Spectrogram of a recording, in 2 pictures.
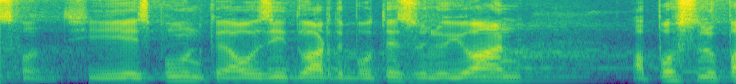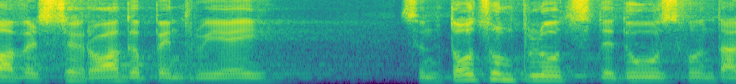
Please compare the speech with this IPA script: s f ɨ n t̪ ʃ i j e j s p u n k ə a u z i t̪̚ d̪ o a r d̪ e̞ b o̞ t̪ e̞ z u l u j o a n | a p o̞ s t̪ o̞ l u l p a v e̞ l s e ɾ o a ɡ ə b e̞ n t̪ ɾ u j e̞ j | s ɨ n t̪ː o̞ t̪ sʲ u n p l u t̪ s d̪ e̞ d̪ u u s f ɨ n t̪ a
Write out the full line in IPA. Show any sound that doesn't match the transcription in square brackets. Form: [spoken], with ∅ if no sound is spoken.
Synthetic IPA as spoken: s f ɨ n t̪ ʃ i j e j s p u n k ə a u z i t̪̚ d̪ o a r d̪ e̞ b o̞ t̪ e̞ z u l u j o a n | a p o̞ s t̪ o̞ l u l p a v e̞ l s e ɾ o a ɡ ə [p] e̞ n t̪ ɾ u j e̞ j | s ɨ n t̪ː o̞ t̪ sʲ u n p l u t̪ s d̪ e̞ d̪ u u s f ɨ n t̪ a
